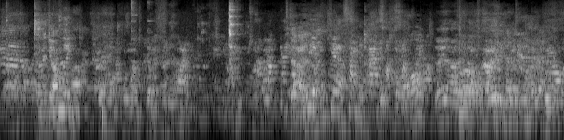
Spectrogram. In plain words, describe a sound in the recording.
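Dishes clink as a man handles food on a table.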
